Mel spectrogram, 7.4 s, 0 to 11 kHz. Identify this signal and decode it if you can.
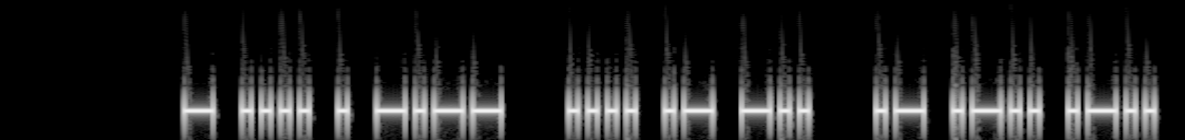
Morse code, heard as a keyed tone, about 20 wpm, 700 Hz. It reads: THEY HAD ALL
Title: Sentences from Top 200 Words and Abbreviations 20wpm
